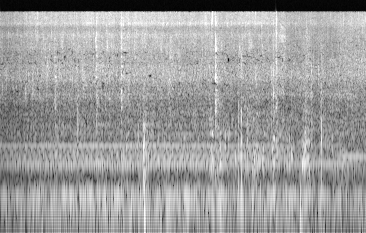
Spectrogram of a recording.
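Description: Battered zucchini fries and turkey burgers frying in hot oil, a steady sizzle, with a few light clicks from a utensil on the pans.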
